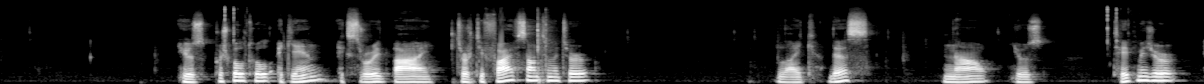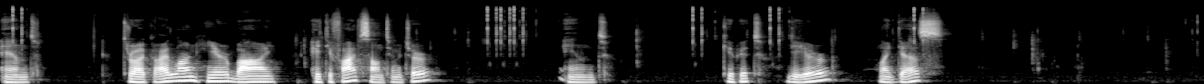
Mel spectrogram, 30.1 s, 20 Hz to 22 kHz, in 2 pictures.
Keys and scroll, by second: 6.5 Return, 19.1 Return.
